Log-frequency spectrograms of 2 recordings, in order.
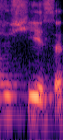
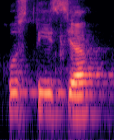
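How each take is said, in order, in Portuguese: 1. A primeira consoante é um som suave, como zh. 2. A primeira consoante é um som duro e gutural. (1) "a gente não fala justiça como no português" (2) "a gente fala como se fosse um R"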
